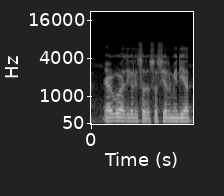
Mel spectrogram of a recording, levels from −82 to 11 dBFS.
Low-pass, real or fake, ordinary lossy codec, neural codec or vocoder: 7.2 kHz; real; none; none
